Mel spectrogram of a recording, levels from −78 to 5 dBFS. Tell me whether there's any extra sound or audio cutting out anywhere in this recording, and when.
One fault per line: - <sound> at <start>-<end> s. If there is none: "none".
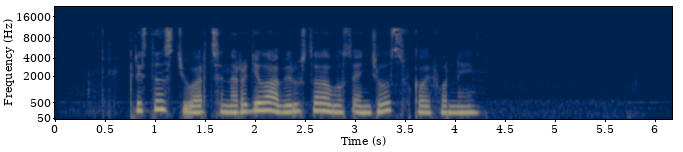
none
